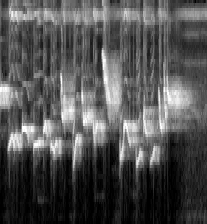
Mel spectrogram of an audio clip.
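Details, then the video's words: White-rumped shama delivering kretekan song to provoke other shamas: a chain of short whistled notes hopping up and down in steps, one high sweeping note midway, fading out at the end over a faint steady high tone. "KRETEKAN murai batu TERBAIK UNTUK MEMANCING EMOSI agar burung murai menjadi GACOR"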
